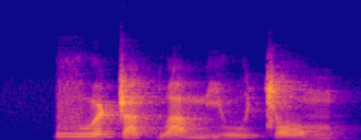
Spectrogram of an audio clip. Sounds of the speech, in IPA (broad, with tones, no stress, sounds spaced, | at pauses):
ɣ u˧ ə̯ ʈ a˨˩ t̚ w a˨˩˨ m j u˨˩˦ c ɔ˧ m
